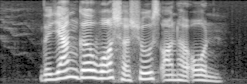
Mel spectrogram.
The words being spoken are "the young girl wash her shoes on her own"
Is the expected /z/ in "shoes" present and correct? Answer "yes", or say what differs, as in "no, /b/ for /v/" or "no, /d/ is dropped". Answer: no, /s/ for /z/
